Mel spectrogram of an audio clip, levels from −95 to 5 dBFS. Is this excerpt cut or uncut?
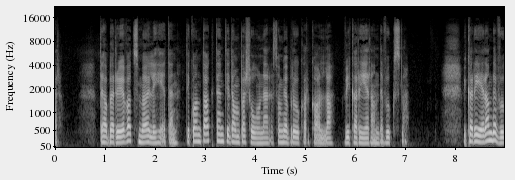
uncut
